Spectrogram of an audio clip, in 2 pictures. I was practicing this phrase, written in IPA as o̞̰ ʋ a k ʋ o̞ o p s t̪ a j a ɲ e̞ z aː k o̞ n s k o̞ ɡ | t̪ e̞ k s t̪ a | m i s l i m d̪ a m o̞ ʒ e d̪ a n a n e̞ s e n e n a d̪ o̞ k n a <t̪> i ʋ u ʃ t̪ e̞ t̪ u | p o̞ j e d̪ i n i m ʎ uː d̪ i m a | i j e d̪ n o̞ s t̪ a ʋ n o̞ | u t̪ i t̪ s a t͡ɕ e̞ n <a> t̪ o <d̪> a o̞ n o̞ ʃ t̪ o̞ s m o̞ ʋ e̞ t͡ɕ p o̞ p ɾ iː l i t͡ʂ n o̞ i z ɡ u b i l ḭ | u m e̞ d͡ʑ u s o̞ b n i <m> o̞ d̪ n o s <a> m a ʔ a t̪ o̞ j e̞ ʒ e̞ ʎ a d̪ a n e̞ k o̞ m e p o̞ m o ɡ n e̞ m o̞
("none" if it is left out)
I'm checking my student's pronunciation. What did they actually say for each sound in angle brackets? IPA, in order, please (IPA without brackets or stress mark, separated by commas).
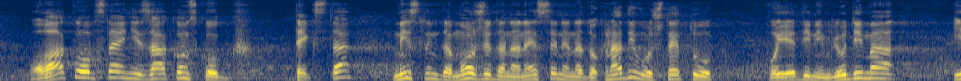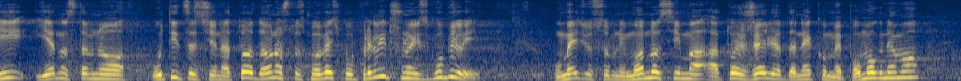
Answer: d̪, a, d̪, m, i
